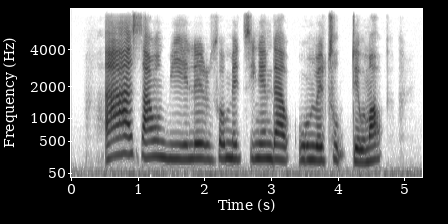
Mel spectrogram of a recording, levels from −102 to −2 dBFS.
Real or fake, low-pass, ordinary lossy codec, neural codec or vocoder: fake; 7.2 kHz; Opus, 64 kbps; autoencoder, 22.05 kHz, a latent of 192 numbers a frame, VITS, trained on many speakers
